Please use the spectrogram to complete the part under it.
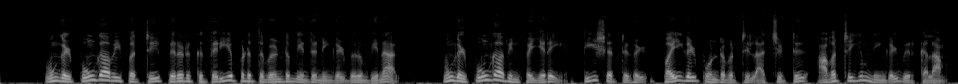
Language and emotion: Tamil, neutral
